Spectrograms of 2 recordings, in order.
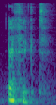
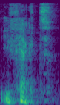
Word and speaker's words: effect: social and this word don't say effect because it's effect the stress is on the second syllable on the f so say effect okay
